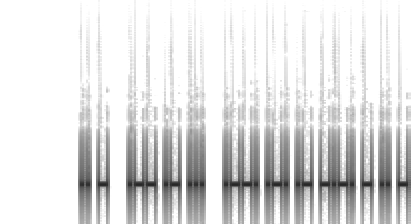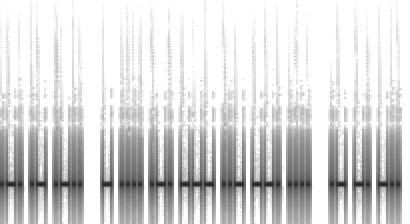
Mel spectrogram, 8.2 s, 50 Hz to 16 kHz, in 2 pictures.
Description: Morse code, heard as a keyed tone, about 40 wpm, 700 Hz. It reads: IT WAS PRACTICAL THROUGH AND
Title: Sentences from Top 1400 Words 40wpm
